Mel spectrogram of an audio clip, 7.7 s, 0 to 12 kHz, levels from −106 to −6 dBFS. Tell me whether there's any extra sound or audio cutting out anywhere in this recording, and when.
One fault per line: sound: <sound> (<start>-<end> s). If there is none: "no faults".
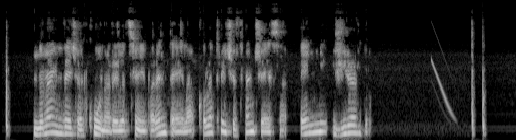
sound: chirp (6.5-6.9 s)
